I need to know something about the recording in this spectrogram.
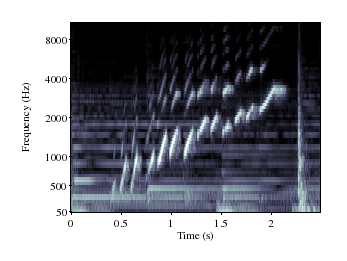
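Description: Cartoon sound effect over background music: a quick run of short rising notes, several a second, that climb steadily higher in pitch, starting about half a second in.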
